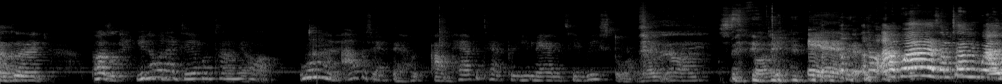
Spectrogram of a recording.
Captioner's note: laughter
